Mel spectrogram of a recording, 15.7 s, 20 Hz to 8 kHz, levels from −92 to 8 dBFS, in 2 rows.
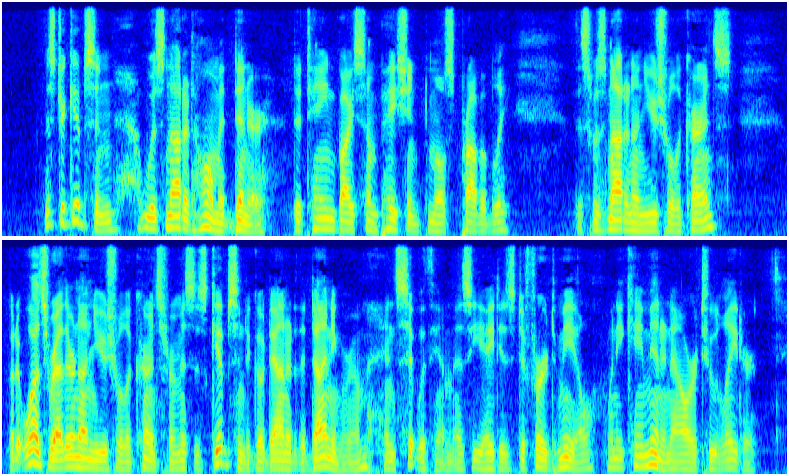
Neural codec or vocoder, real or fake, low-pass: none; real; 7.2 kHz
